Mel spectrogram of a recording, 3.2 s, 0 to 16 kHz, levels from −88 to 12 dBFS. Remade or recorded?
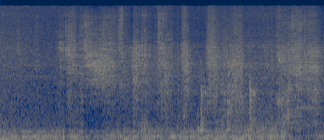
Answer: remade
